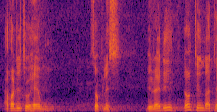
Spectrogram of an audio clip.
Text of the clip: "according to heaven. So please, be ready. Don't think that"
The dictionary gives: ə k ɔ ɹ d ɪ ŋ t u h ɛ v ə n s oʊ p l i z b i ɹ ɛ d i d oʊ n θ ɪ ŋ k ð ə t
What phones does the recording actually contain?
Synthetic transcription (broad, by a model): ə k ɔ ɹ d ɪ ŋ t u h ɛ v ə n s oʊ p l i s b i ɹ ɛ d i d oʊ n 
